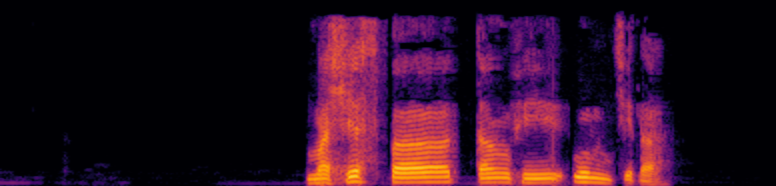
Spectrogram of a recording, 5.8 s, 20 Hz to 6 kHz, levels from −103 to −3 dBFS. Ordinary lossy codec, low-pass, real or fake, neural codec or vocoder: AAC, 24 kbps; 5.4 kHz; real; none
